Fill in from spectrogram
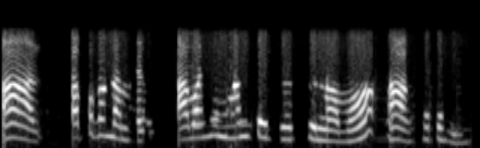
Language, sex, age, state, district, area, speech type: Telugu, female, 45-60, Andhra Pradesh, Chittoor, urban, conversation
